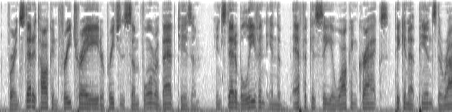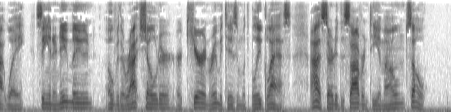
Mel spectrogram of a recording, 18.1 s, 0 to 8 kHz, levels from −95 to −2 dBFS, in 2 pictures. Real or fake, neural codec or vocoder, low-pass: real; none; 7.2 kHz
